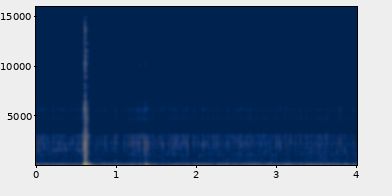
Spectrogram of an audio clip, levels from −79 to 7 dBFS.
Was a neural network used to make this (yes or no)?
yes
